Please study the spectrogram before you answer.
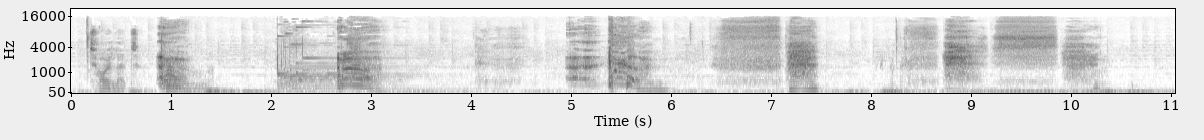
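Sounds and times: man crying out: 2.6s - 3.3s.

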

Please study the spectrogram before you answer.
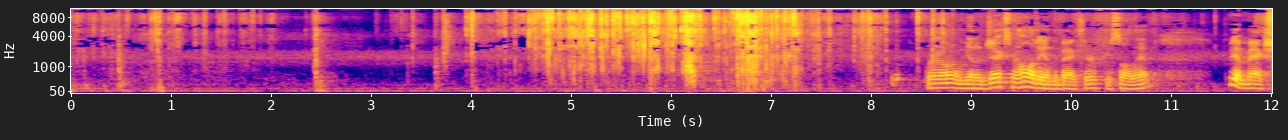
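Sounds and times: wrapper crinkling and tearing: 3.9s - 9.1s.

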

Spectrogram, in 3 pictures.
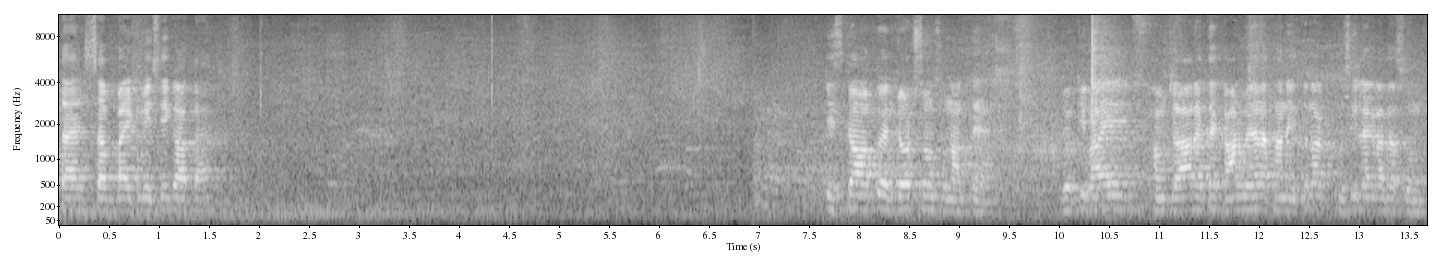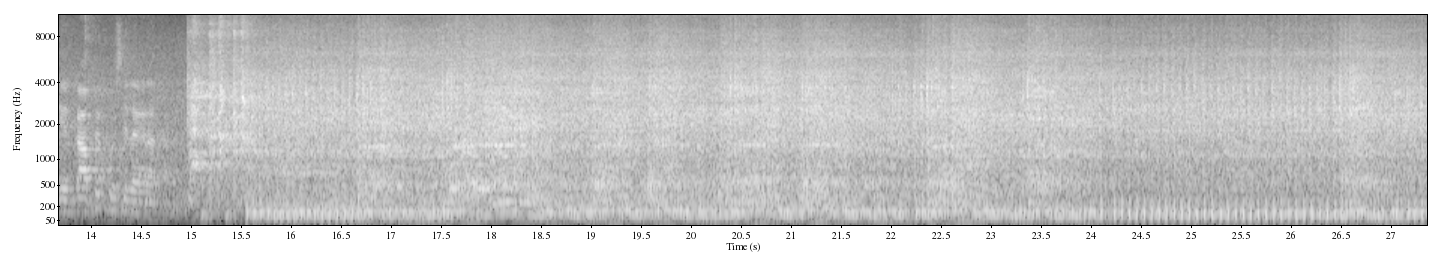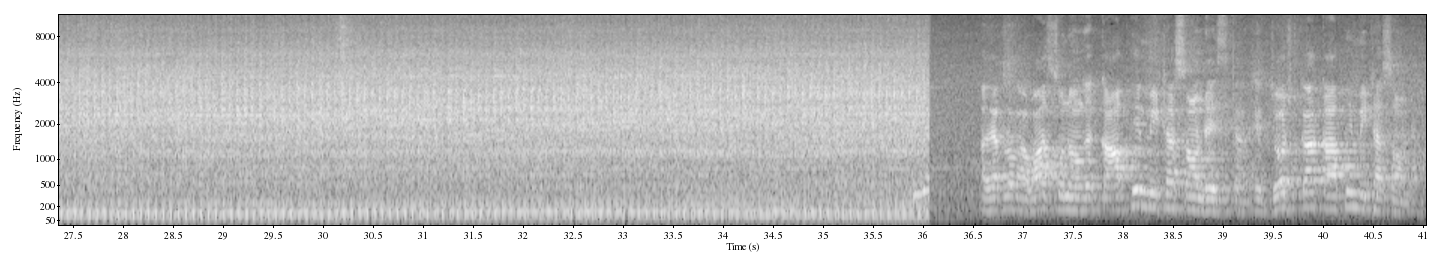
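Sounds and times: motorcycle engine revving and idling: 15.0s - 36.1s.

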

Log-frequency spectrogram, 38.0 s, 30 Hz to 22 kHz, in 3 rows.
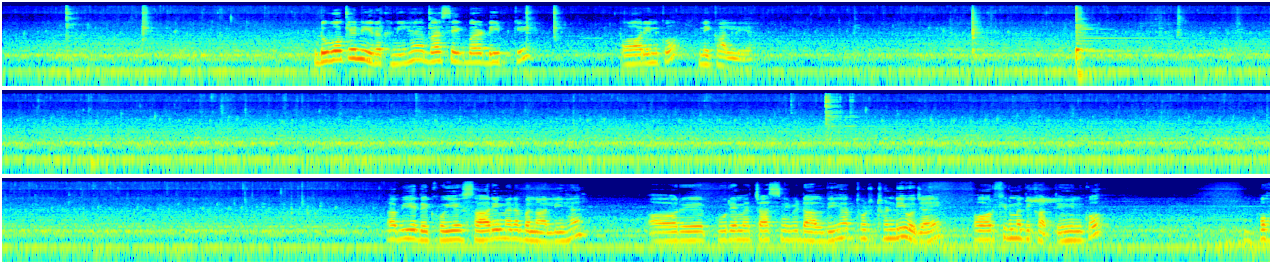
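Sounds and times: steady background hum: 0.0s - 38.0s
tongs clinking against steel pot: 10.7s - 11.5s, 20.9s - 21.4s.

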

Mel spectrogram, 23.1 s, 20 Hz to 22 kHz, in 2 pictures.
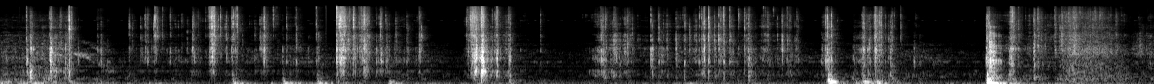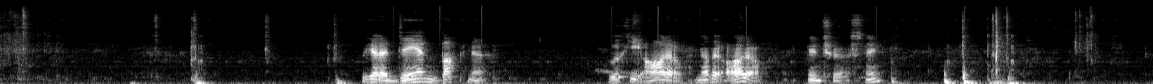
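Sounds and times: crinkling: 0.0s - 15.2s, 21.4s - 23.0s.

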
